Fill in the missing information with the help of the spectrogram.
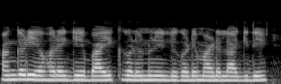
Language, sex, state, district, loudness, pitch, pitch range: Kannada, female, Karnataka, Bidar, -12 LUFS, 200 Hz, 195-205 Hz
